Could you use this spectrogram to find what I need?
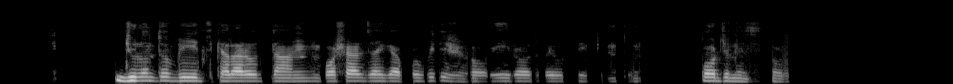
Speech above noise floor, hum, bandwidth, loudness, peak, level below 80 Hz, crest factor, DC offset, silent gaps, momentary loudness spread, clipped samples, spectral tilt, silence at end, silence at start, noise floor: over 64 dB; none; 8 kHz; -26 LUFS; -6 dBFS; -68 dBFS; 20 dB; under 0.1%; 2.65-2.71 s, 4.05-4.12 s, 5.40-5.45 s, 5.65-5.78 s, 5.88-5.97 s, 6.18-6.23 s, 6.42-7.01 s, 7.62-7.71 s; 19 LU; under 0.1%; -7.5 dB/octave; 1.65 s; 1.15 s; under -90 dBFS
